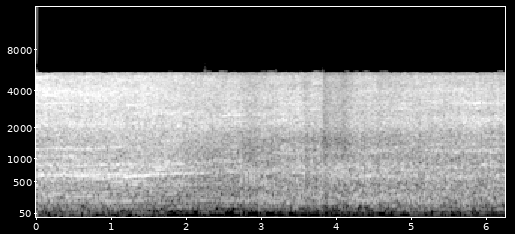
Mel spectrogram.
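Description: Engines of several small dirt-track race cars running in a large indoor arena, a steady, dense engine drone. A climbing engine note stands out in the first second or so, and the sound eases slightly about two seconds in as the cars move away.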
